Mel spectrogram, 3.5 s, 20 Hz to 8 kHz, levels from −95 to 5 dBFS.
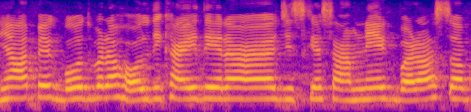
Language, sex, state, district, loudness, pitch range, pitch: Hindi, female, Bihar, Patna, -13 LUFS, 265-280 Hz, 275 Hz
